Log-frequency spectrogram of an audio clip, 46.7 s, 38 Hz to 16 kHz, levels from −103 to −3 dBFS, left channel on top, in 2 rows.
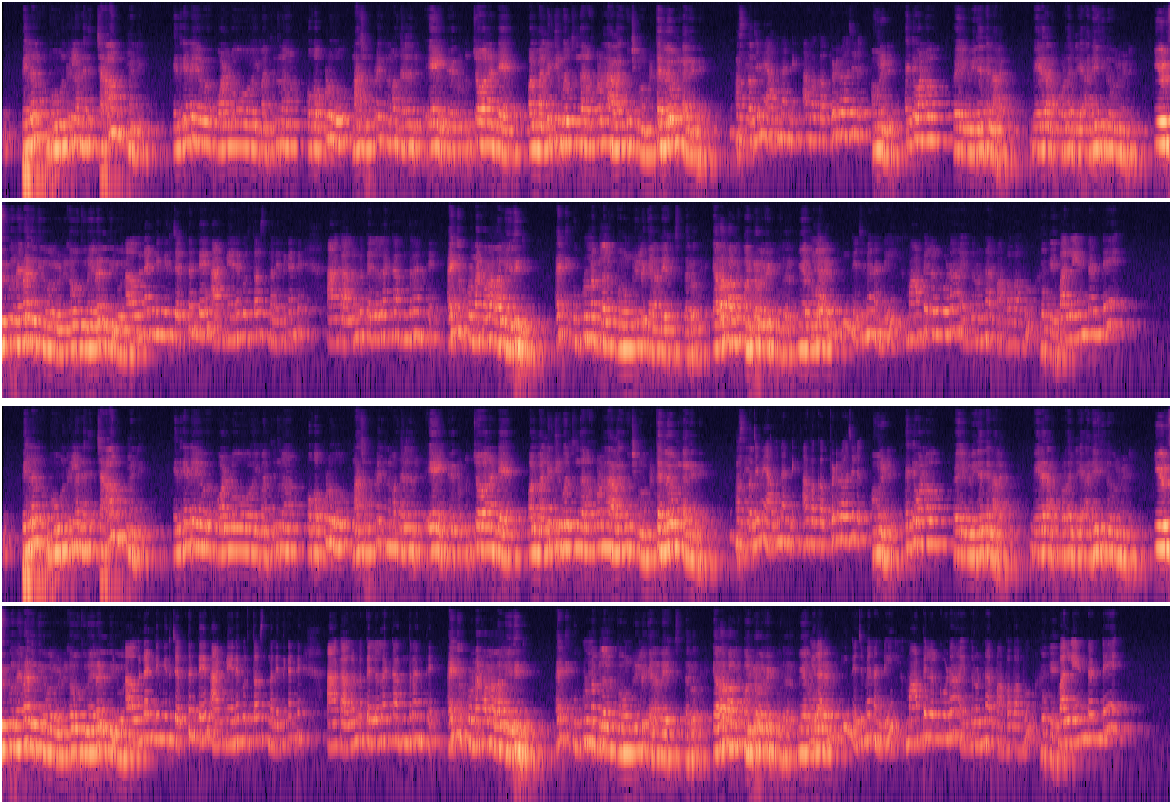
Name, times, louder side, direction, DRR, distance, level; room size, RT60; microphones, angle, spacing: voice 1, 0.4-2.7 3.4-5.8 6.1-9.1 9.4-10.1 10.5-14.0 14.7-14.8 17.4-17.7 18.0-18.6 19.0-20.0 20.5-22.5 23.0-26.0 32.2-33.8 34.4-36.7 37.0-37.2 37.6-40.0 44.1-44.5, equal, 25° left, -12 dB, 1.0 m, -28 dB
voice 2, 14.5-17.2 25.0-32.0 35.0-35.2 39.5-43.9 44.5-45.6, right 1 dB, 35° right, 3 dB, 0.4 m, -35 dB
3.6 x 2.8 x 3.0 m, 1.1 s
head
